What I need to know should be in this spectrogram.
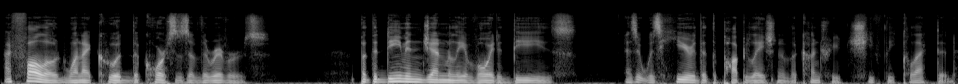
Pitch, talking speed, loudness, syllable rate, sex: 95 Hz, 175 wpm, -21 LUFS, 5.8 syllables/s, male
